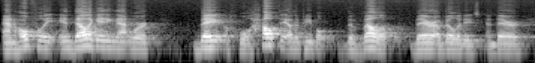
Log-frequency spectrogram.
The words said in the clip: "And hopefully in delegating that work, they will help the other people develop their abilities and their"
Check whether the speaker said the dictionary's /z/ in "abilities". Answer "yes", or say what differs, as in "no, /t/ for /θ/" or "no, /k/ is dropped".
yes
